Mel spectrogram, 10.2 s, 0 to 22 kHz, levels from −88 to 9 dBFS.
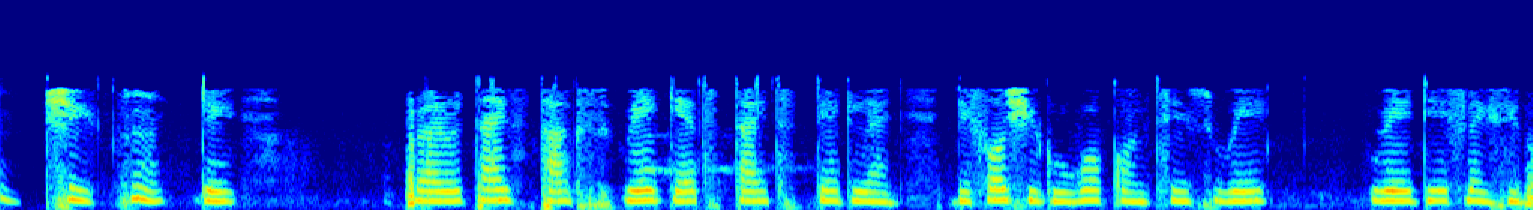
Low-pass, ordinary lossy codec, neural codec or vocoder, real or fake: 7.2 kHz; AAC, 16 kbps; codec, 16 kHz, 2 kbps, FreqCodec, larger model; fake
